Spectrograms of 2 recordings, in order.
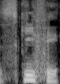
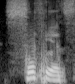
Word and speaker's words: Scythians: you might get the habit of pronouncing Skifi. Of course, to the Greeks they were Skufoi. – The Greeks would have pronounced the Kappa, and I think Herodotus says that the Scythians themselves called them the Skolotoi. – I hope you excuse me if I will pronounce this Scythians.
